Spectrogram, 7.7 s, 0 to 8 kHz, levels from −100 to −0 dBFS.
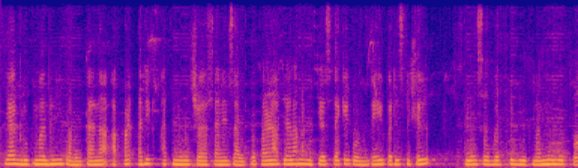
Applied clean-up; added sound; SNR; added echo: neural separator model SepFormer DNS4.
